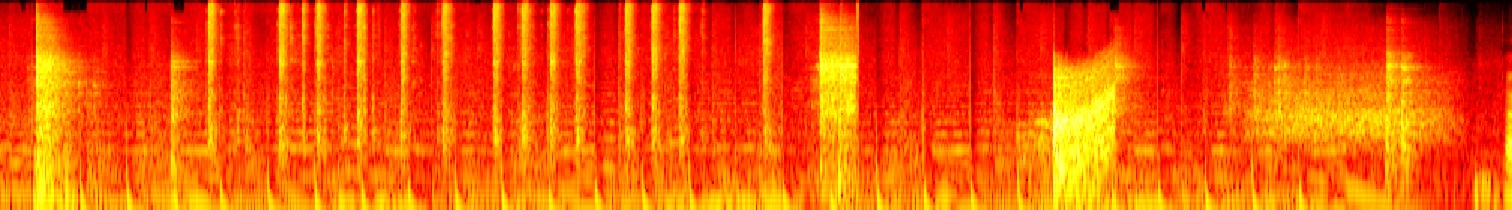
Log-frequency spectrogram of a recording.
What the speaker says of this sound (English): now I'm gonna get my slide hammer, hook it up here, and start yanking on this thing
